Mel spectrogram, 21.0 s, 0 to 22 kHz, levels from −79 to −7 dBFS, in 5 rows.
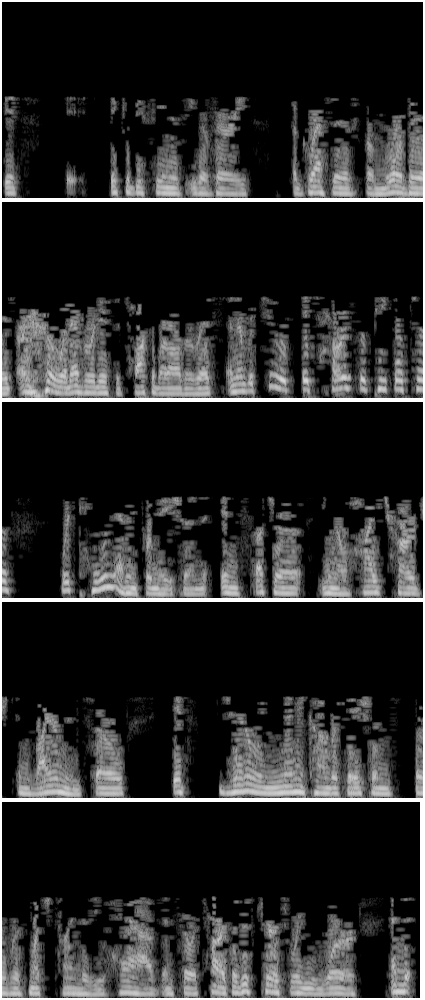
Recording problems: distortion; heavy; 13% of the sound clipped
garbled, watery; badly; nothing above 3 kHz

